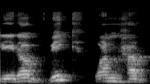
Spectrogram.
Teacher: জবরের স্থলে আমি সাকিন দিয়ে পড়লাম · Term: হরকতের স্থলে সাকিন পড়া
